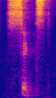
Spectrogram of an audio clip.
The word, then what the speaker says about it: sixth: say this word six sixth sixth notice that you don't need to pronounce the th all the time you're going to notice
